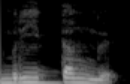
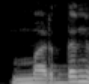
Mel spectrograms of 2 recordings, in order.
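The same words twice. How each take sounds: First: मृदंग said "mridang"; correct pronunciation. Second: मर्दंग said "mardang"; wrong pronunciation. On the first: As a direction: start मृदंग with a clear "mri". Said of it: "ये शुद्ध है". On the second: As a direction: say मर्दंग with "mar". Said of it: "मर्दंग नहीं". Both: Shown as a demonstration.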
